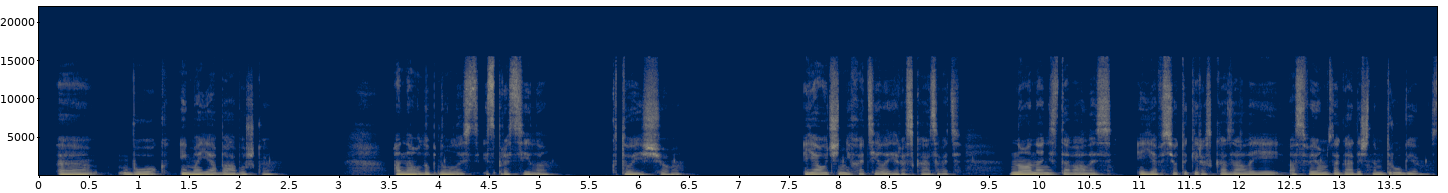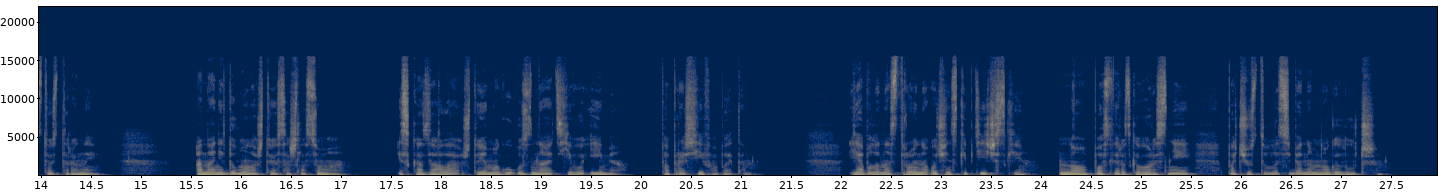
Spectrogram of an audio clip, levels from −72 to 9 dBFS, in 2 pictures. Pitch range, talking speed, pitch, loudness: 145-170 Hz, 140 wpm, 160 Hz, -28 LUFS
